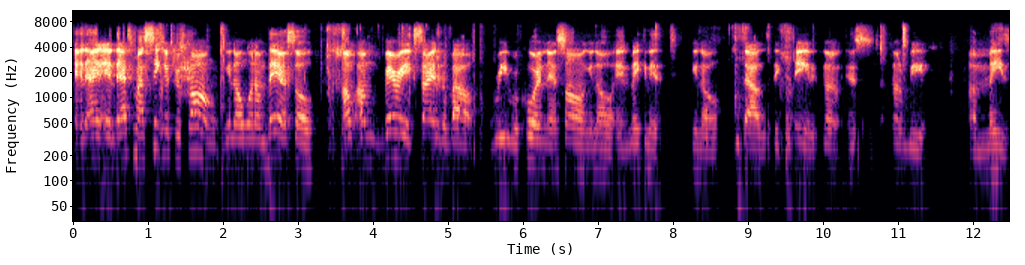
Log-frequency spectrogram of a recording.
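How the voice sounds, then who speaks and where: At a moderate pace, the speaker talks with an American accent and ordinary pitch variation. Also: man, fairly high pitch for a man. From US South, Georgia (Macon). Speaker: R&B singer. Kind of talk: casual chat.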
